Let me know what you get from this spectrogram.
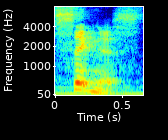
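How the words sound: The word sounds bold and confident.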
